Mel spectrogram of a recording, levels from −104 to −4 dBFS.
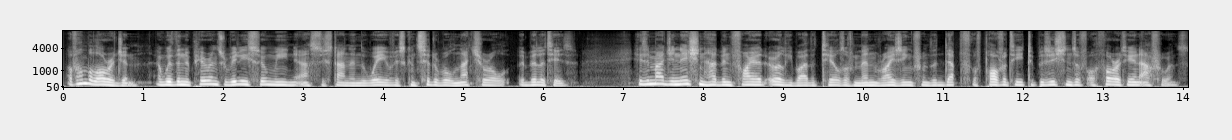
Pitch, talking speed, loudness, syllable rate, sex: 155 Hz, 190 wpm, -17 LUFS, 5.8 syllables/s, male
